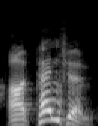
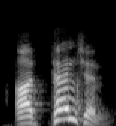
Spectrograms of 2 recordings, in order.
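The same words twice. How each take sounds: The two takes are said the same way.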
